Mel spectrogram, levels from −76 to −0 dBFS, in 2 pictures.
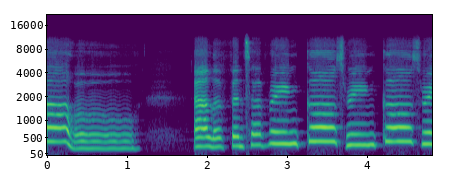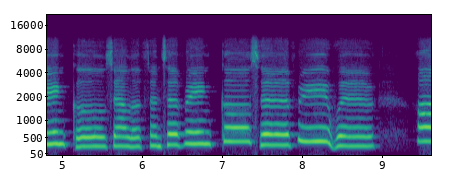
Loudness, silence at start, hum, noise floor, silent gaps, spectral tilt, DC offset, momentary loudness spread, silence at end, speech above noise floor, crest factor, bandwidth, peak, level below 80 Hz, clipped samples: -20 LUFS; 0 s; none; -56 dBFS; none; -3.5 dB/octave; under 0.1%; 8 LU; 0 s; 36 dB; 18 dB; 12 kHz; -2 dBFS; -70 dBFS; under 0.1%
